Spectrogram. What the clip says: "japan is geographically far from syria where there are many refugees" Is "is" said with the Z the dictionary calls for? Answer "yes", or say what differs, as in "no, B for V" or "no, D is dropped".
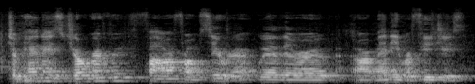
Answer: yes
